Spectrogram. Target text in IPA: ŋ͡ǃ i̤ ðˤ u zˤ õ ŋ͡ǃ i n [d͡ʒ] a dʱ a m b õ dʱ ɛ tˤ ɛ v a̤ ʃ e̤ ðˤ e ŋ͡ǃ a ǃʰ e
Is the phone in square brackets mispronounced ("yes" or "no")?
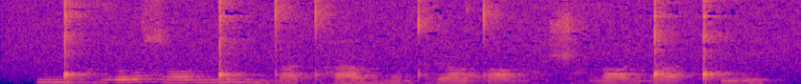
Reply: yes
